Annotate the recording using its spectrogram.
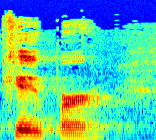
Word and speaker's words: Cowper: It looks like Cowper if you look him up, but they say you pronounce it Cooper.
